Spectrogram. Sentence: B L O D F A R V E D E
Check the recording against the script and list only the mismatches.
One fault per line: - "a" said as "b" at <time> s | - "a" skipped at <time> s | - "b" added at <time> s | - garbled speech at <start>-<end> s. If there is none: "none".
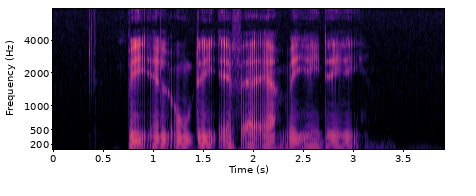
none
